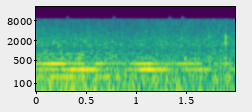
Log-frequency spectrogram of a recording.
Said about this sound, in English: I've added just a little bit of water, a couple of small fountains there. So that way, I think the sound of water is always very relaxing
